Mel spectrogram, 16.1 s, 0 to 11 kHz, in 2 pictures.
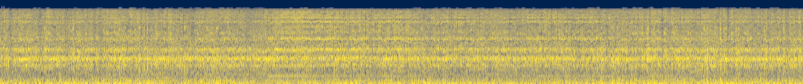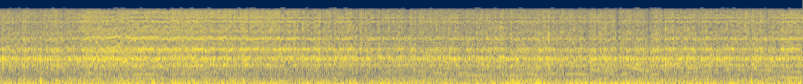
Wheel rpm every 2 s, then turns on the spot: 200, 200, 200, 200, 200, 200, 200, 190.
none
